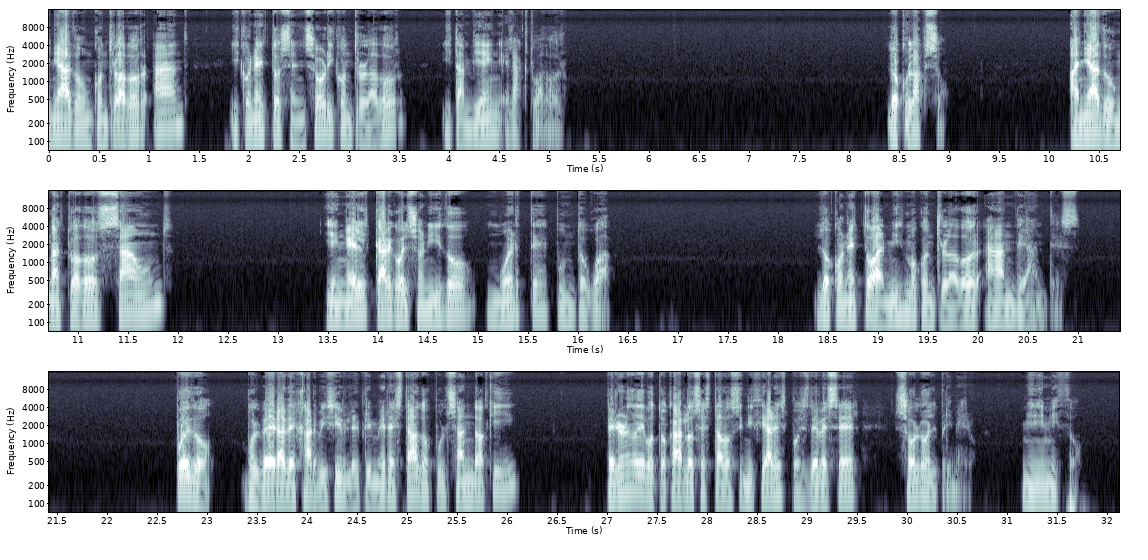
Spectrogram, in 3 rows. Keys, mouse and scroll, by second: 32.0 ctrl+Up.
